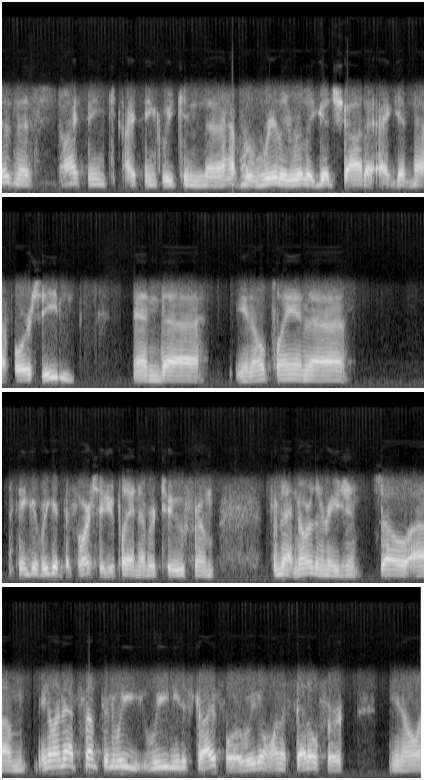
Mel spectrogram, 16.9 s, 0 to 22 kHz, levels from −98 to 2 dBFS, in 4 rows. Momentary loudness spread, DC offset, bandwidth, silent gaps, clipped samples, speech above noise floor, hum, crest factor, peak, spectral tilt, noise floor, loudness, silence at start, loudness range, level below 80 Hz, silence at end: 8 LU; under 0.1%; 4 kHz; none; under 0.1%; 44 dB; none; 16 dB; -2 dBFS; -8 dB/octave; -62 dBFS; -18 LUFS; 0 s; 3 LU; -68 dBFS; 0 s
